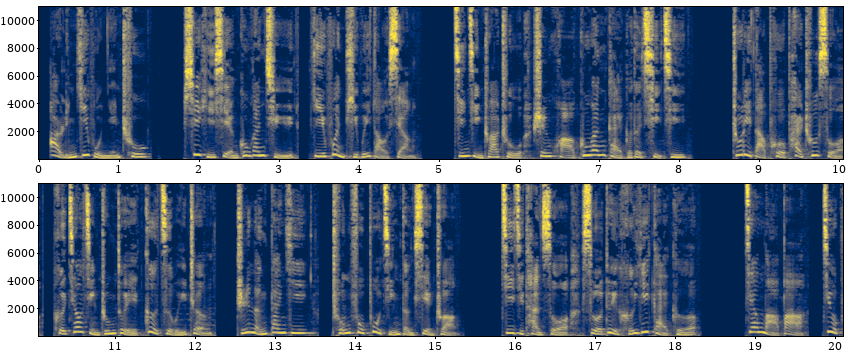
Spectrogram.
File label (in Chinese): 女 公安局 警务改革, 配音; 盱眙公安局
